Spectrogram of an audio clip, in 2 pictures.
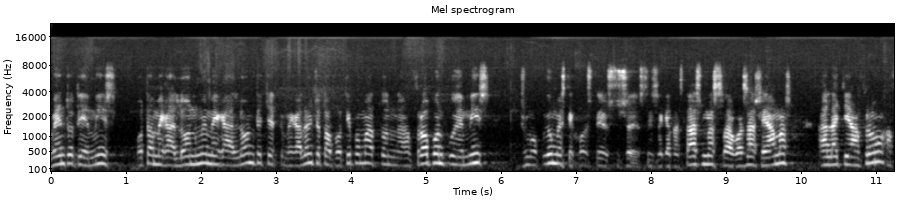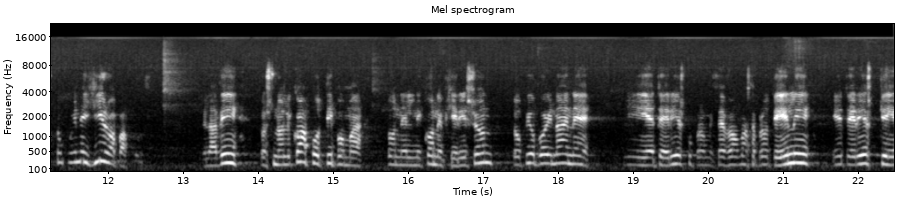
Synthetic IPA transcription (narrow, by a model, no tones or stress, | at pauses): venet̪eot̪ie̞mis | o̞t̪ɐnme̞ɣɐlo̞nume̞me̞ɣɐlo̞net̪eceme̞ɣɐlo̞necet̪o̞ɐpo̞t̪ipo̞mɐt̪o̞nɐnθɾo̞po̞npue̞mis | xɾisimo̞piume̞st̪iosssst̪iseŋɡɐt̪ɐst̪ɐsizmɐst̪i̥sɐɣos̬ɐsiɐmɐs | ɐlɐceɐnθɾo̞ɐft̪o̞puine̞ʝiɾo̞ɐpɐfus | ðilɐðit̪o̞sino̞liko̞ɐpo̞t̪ipo̞mɐ | t̪o̞ne̞liniko̞ne̞piçiɾiseo̞nt̪o̞ːpio̞bo̞ɾinɐine̞ | iet̪e̞ɾie̞spupɾo̞miθe̞vo̞mɐst̪e̞pɾoot̪iili | ie̞t̪e̞ɾie̞spu̥e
